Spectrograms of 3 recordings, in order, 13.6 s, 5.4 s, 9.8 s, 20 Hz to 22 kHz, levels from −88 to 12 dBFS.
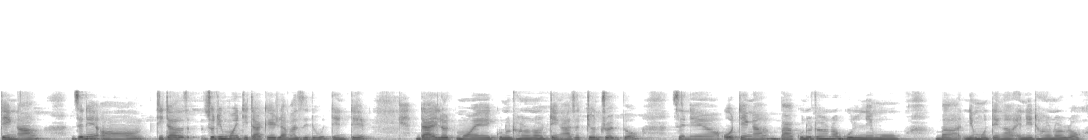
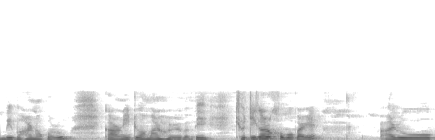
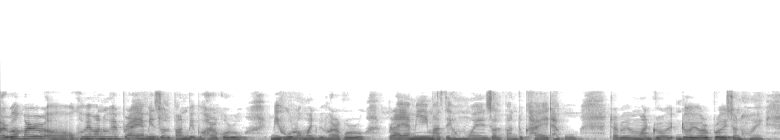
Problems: background sounds at intervals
